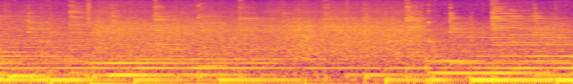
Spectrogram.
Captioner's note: waves crashing loudly; lighthearted music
